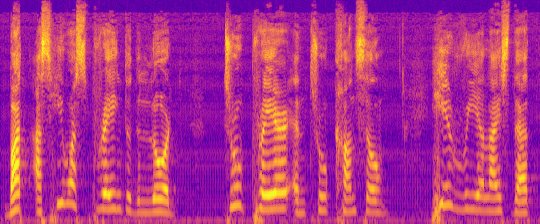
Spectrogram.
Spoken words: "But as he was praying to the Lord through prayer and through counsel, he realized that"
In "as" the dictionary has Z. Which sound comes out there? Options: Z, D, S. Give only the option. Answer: S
